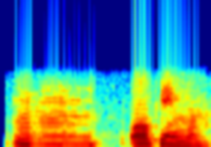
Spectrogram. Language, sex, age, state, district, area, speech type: Tamil, female, 18-30, Tamil Nadu, Kallakurichi, rural, conversation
